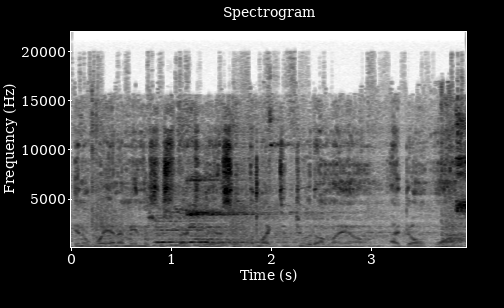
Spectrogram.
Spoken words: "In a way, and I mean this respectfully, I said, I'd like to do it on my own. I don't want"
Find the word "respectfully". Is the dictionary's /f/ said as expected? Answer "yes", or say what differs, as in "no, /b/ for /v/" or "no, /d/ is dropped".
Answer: no, /f/ is dropped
